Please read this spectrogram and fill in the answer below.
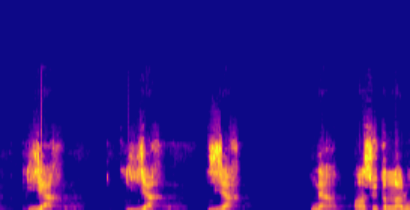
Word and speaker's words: ي: Déjà, pour prononcer le ya, je vous avais dit, le ya, il faut que la langue soit collée en dessous des incisives inférieures, comme le Y en français. Ya, ya, ya.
